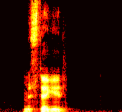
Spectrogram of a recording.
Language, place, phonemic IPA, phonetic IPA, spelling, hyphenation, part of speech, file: Azerbaijani, Baku, /mys.tæ.ɡil/, [mys̪.t̪æ.ɡil], müstəqil, müs‧tə‧qil, adjective, Az-az-müstəqil.ogg
- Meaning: independent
